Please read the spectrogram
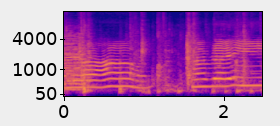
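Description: A man singing a devotional kirtan chant into a microphone, his voice wavering in pitch, with a short break about a second in before the next line.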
